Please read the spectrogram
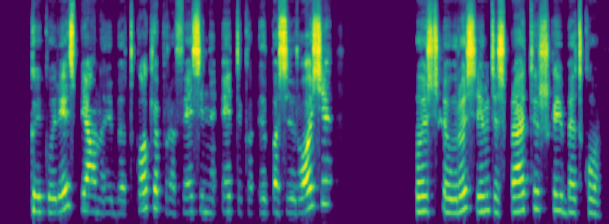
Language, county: Lithuanian, Kaunas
